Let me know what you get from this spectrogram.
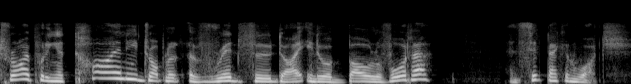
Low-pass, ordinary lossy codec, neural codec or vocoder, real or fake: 7.2 kHz; Opus, 64 kbps; vocoder, 44.1 kHz, 128 mel bands, Pupu-Vocoder; fake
